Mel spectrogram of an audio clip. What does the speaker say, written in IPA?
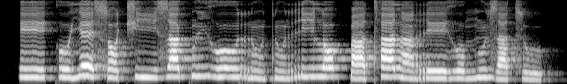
eː˨ko˨jɛ˦˨ sɔ˨t͡ʃiː˨ za˦kʷĩ˦ ɣoː˦rũ˨tũ˨ ri˦ lɔ˦k͡pa˨ tʰa˦lã˨reː˨ɣo˨ ŋũ˦za˨t͡su˨

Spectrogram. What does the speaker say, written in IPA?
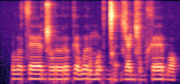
lɤt͡sɛːɖ͡ʐɤ ɾəːɾəkɛ wə ɾəmɤʔɡ͡ǀæʔ ʑæd͡ʑɔb xɛːbɔ

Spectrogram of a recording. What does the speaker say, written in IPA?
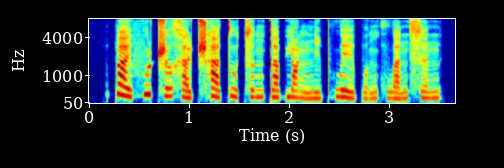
pa˥˨ɪ̯fu˦ ʈ͡ʂɤ˦xa˨ɪ̯ʈ͡ʂʰä˥˨t̪u˥˨ t͡sɤ˦ŋt̪ä˦pjɑ˥˨ŋ n̪i˨˦pʰwe˥˨ɪ̯pɤ˨˦ŋ xwa˨˦n sə˦n

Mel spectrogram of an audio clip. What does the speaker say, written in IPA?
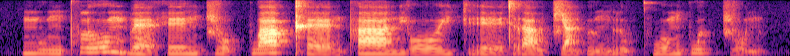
muː˧ŋ pʰloː˥˩mbɛː˨˩ heː˧ŋ t͡ɕoː˨˩p̚ kwaː˥˩p̚kʰɛː˨˩ŋ pʰaː˧n joː˦˥j kreː˩˦tra˩˦wt͡ɕa˩˦nʔɯ˩˦ŋ ru˨˩ʔkʰwo˦˥mkwɯ˥˩k̚t͡ɕo˨˩n

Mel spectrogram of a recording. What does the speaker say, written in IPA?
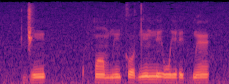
d͡ʒĩ˧ | fɔ̃˧bĩ˧ko˧ dĩ˦ni˦˨wi˧ ɾi˧ɡ͡bɛ̃˦

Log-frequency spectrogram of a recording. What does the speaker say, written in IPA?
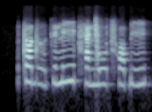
tʌ dʱə̤kʲəniː t͡sʰæŋ͡ǀuːt͡sʰɔɓi

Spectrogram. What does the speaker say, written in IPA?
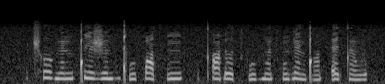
ʈ͡ʂʰɤ˥˧ɡɛ̃˨˦ŋǃi˥˩ ʐĩ˥bǃʼu˨˦ɓɑ˥˩t͡sʼĩ˥ | tʼɑ̃˥˩ɗɤ˥˩ t͡sʼu˨˩˦ bə̃˧˩ t͡sʼũ˥˩ɠɛ̃˥˧ɡ͡ǃɑ̃˧˩t͡sʼɛ˥˧ tə̃˨˩˦v

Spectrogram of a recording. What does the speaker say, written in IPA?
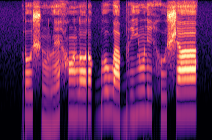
ɾo˧ʃũ˨ lɛ̃˨˦hɔ̃˧lɔ˧ ɾɔ˧ɡ͡bo˦wa˧ bi˧jũ˦ɾi˧hu˧ ʃa˦

